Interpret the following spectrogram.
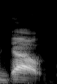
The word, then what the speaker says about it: doubt: Bacanya doubt. Ya, bukan doubt, tapi doubt. Ya, B-nya juga nggak dibaca, guys.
